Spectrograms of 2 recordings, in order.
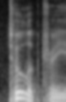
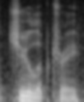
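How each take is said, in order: First: Said in the usual way. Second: "tulip" begun with a ch sound, like "chew-lip"; Australian pronunciation. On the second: Shown as a demonstration. Telling the Americans how Australians say "tulip", with a ch at the start. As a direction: say "tulip" as "chulip". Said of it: "We call it a tulip tree".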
